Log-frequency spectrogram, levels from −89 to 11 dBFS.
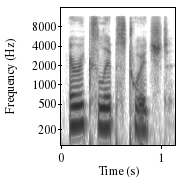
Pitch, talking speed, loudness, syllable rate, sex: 225 Hz, 155 wpm, -16 LUFS, 5.2 syllables/s, female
